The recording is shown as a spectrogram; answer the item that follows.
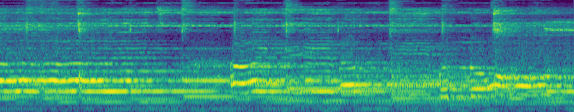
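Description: A man singing a slow song over a karaoke backing track, holding long, steady notes.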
